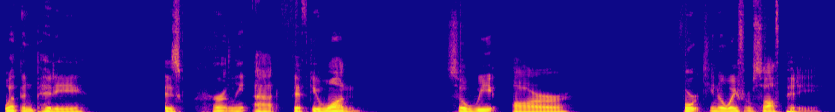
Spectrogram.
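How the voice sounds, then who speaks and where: A man's voice: deep voice, slow pace, long pauses, mellow, dry recording, clean studio sound. A man talking casually on a live gaming stream, rambling and thinking aloud as he goes. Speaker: game livestreamer.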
